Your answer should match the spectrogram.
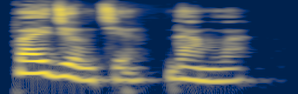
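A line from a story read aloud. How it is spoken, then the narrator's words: Plain. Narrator (Russian): говорит мне Адам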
